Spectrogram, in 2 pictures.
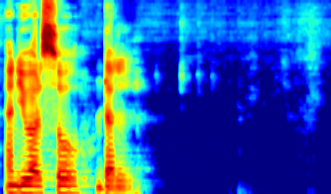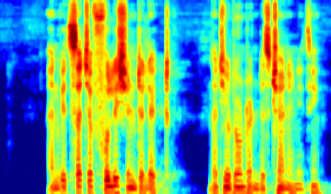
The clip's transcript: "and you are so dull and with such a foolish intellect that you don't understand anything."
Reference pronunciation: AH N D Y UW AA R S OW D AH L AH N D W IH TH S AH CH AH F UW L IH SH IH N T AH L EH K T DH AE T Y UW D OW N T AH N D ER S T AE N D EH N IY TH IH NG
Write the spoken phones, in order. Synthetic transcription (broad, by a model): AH N D Y UW AA R S OW D AH L AH N D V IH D S AH CH AH F UW L IH SH IH N T AH L EH K T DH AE T Y UW D OW N T AH N D ER S T AE N D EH N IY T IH NG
